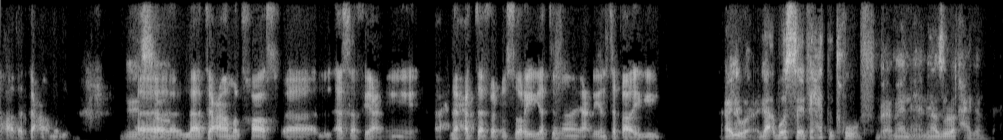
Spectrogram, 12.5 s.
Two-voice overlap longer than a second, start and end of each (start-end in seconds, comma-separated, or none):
none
